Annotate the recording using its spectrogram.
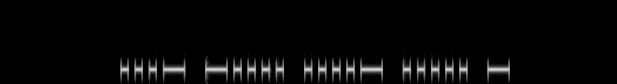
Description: Morse code, heard as a keyed tone, about 17 wpm, 700 Hz. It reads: V645T
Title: Five Challenging Letter-Number Combinations 17wpm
